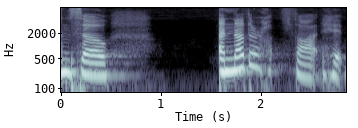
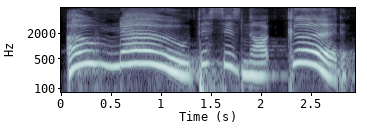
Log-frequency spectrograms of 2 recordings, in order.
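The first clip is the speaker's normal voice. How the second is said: high, dismayed oh no, drawn out slowly; sudden dread on a steep path; 7 semitones higher, much slower than usual. Retold or imitated. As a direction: let the alarm rise in your voice, slowly. Realizing she is stuck.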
